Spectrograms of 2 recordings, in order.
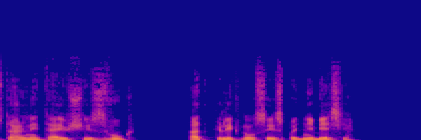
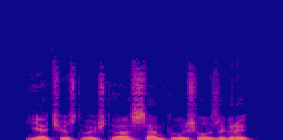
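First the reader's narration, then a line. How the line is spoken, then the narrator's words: Calm. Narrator (Russian): спокойно произнес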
